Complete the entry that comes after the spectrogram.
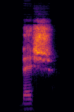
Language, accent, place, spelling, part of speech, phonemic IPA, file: French, France, Lyon, bêches, noun, /bɛʃ/, LL-Q150 (fra)-bêches.wav
- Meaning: plural of bêche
